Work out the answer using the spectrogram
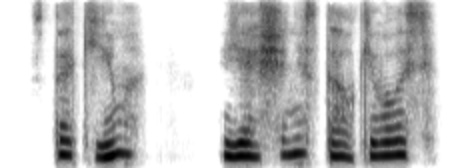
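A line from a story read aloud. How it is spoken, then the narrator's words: Whispered. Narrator (Russian): прошептала Неста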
